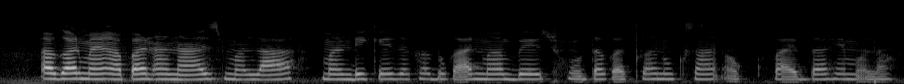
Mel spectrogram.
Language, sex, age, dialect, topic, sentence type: Chhattisgarhi, female, 18-24, Central, agriculture, question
